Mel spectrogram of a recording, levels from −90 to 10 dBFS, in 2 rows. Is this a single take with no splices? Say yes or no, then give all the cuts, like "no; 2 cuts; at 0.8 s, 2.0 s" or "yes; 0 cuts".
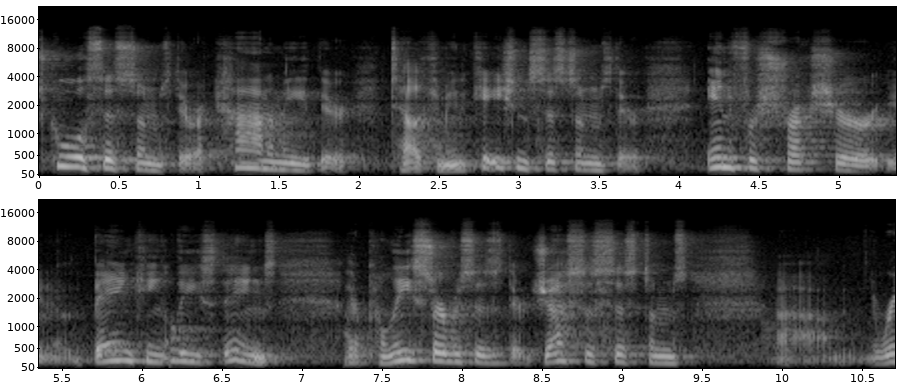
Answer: no; 2 cuts; at 6.2 s, 7.3 s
